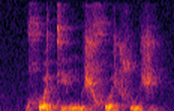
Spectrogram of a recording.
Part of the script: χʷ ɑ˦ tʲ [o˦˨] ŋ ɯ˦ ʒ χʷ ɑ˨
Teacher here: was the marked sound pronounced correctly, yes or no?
no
